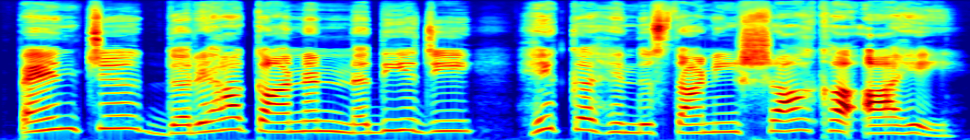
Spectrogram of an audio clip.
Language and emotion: Sindhi, neutral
